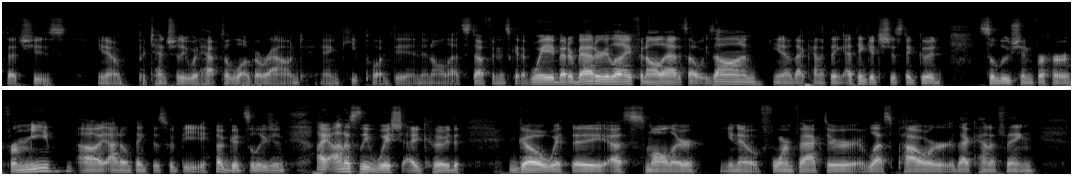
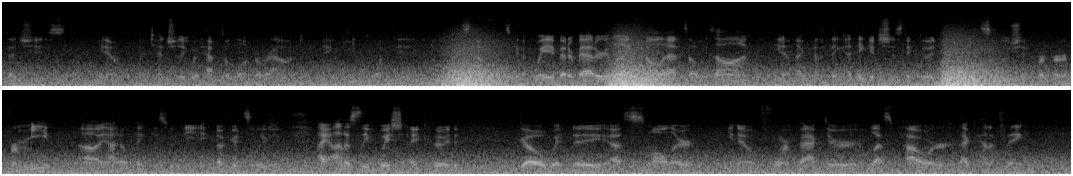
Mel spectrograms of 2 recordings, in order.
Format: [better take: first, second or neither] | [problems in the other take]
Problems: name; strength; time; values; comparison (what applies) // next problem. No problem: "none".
first | wind noise on the microphone; heavy; 2 dB above the speech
